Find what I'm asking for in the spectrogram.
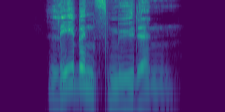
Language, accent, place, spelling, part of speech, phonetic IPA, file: German, Germany, Berlin, lebensmüden, adjective, [ˈleːbn̩sˌmyːdn̩], De-lebensmüden.ogg
- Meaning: inflection of lebensmüde: 1. strong genitive masculine/neuter singular 2. weak/mixed genitive/dative all-gender singular 3. strong/weak/mixed accusative masculine singular 4. strong dative plural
